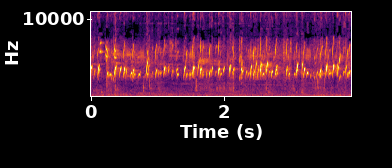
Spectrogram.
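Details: European goldfinch song played as a motivation track to stir captive goldfinches into singing: a dense, fast stream of high, tinkling twitters and liquid chirps running without pause through the whole stretch.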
